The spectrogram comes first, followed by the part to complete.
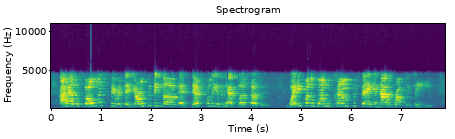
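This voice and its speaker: Over noticeable background noise, a woman with an extremely high pitch speaks at a fairly quick pace with lively intonation. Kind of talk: spoken word poetry performance. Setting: live theater stage.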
